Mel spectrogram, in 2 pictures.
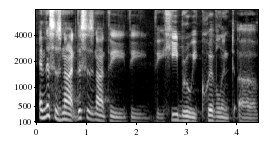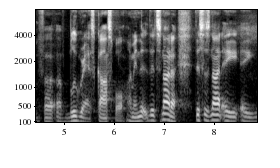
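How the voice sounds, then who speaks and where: A man's voice: medium pitch, moderate pace, hardly any pauses, a little mellow. A man hosting a radio show, interviewing musicians informally and feeling his way through questions with repeated words. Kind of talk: informal live stage interview.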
